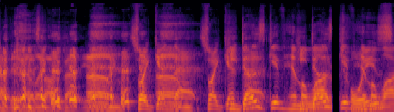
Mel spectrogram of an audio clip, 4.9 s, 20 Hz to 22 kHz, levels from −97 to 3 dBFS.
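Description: Throughout the speech, a doubled audio track runs underneath: a second full-band copy trails by about a second at roughly the same level. Unlike an echo or reverb, it has no decay and no room colour, which points to a likely second capture path or misaligned edit.

From 4.14 to 4.25 s, a digital broadcast dropout fades the sound out within about 8 ms and leaves silence. When it resumes, about 96 ms of programme is missing, consistent with three frames failing. The fast fade and lost content set it apart from a plain level dip.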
